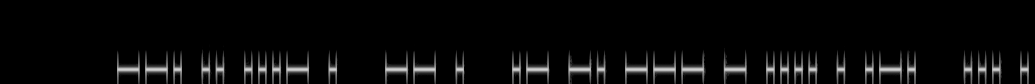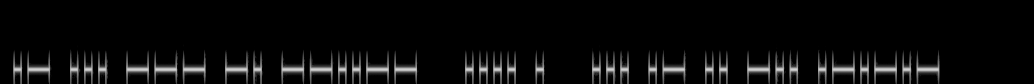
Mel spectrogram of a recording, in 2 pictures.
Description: Morse code, heard as a keyed tone, about 17 wpm, 700 Hz. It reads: GIVE ME ANOTHER SEASON, HE SAID.
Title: Sentences from Top 1400 Words 17wpm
